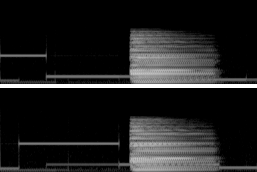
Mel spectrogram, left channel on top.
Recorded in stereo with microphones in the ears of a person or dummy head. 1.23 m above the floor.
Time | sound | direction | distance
1.3 | a piano | 25° right (ahead or behind) | 2 m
